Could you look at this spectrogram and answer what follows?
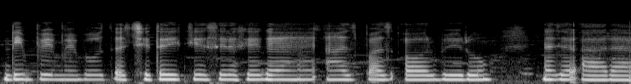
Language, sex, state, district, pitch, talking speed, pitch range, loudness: Hindi, female, Bihar, Kaimur, 220 Hz, 160 wpm, 215-225 Hz, -16 LUFS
